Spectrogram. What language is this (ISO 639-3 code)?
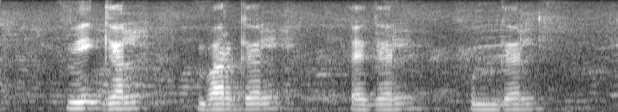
sat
